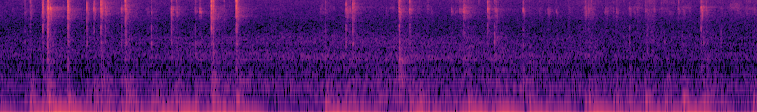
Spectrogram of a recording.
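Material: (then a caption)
Plastic. A low-profile white and light-grey plastic wireless keyboard resting on a glitter mat on a wooden desk is typed on with long painted nails and fingertips. The result is a steady run of quiet, crisp clicking taps with bright clicky edges over a low, soft thump, and the keys pause briefly before resuming.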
